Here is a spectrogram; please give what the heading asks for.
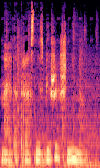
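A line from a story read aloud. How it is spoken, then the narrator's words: Man's whisper in ear. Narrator (Russian): наклонившись к ее уху, шепнул мужчина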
